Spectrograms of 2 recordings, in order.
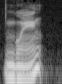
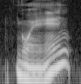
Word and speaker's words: Nguyen: Nguyen. Nguyen. With that tone, too.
